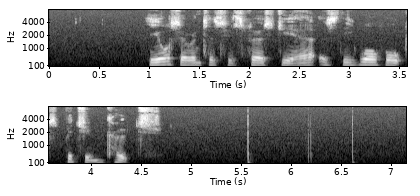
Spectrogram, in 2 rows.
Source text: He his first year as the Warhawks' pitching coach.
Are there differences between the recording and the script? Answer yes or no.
yes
